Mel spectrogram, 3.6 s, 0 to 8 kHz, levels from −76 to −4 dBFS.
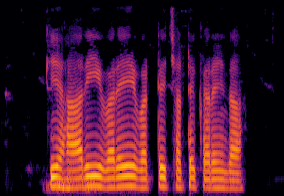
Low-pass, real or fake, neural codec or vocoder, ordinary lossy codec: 7.2 kHz; real; none; AAC, 48 kbps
